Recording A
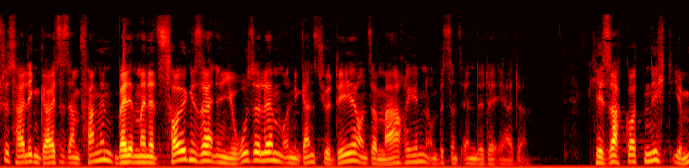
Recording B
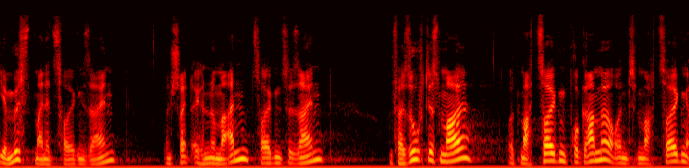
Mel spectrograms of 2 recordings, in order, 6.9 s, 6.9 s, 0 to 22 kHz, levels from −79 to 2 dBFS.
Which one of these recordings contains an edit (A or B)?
A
